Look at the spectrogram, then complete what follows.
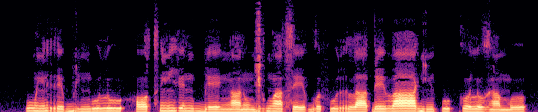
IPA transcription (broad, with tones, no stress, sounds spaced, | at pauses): w ĩ˦ r ɪ˨˦ b i˨ ŋ u˦ l u˦˨ h ɔ˨˦ t͡s ĩ˦ j ɪ˦ n ɡ͡b eː˨ ŋ ã˨ ɾ ũ˨ ɡ i˦ ɡʷ ã˦˨ s eː˨ ɡʷ ɪ˦ f u˦ r l a˨ ɗ e˦ β aː˦ ɡ ĩ˨ p u˦ k ʊ˦ l ʊ˨ ɣ ã˨ m ʊ˦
